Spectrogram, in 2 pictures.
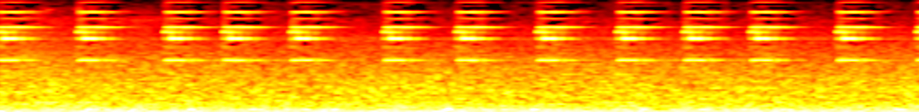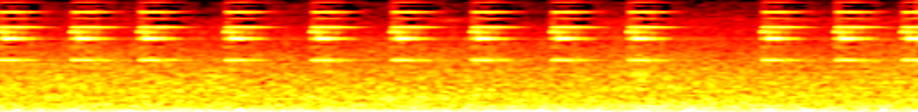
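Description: A game menu cursor beeps with quick, short blips as it scrolls.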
